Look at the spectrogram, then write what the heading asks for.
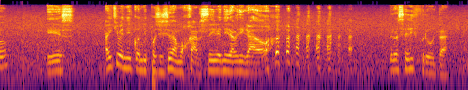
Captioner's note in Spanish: risas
